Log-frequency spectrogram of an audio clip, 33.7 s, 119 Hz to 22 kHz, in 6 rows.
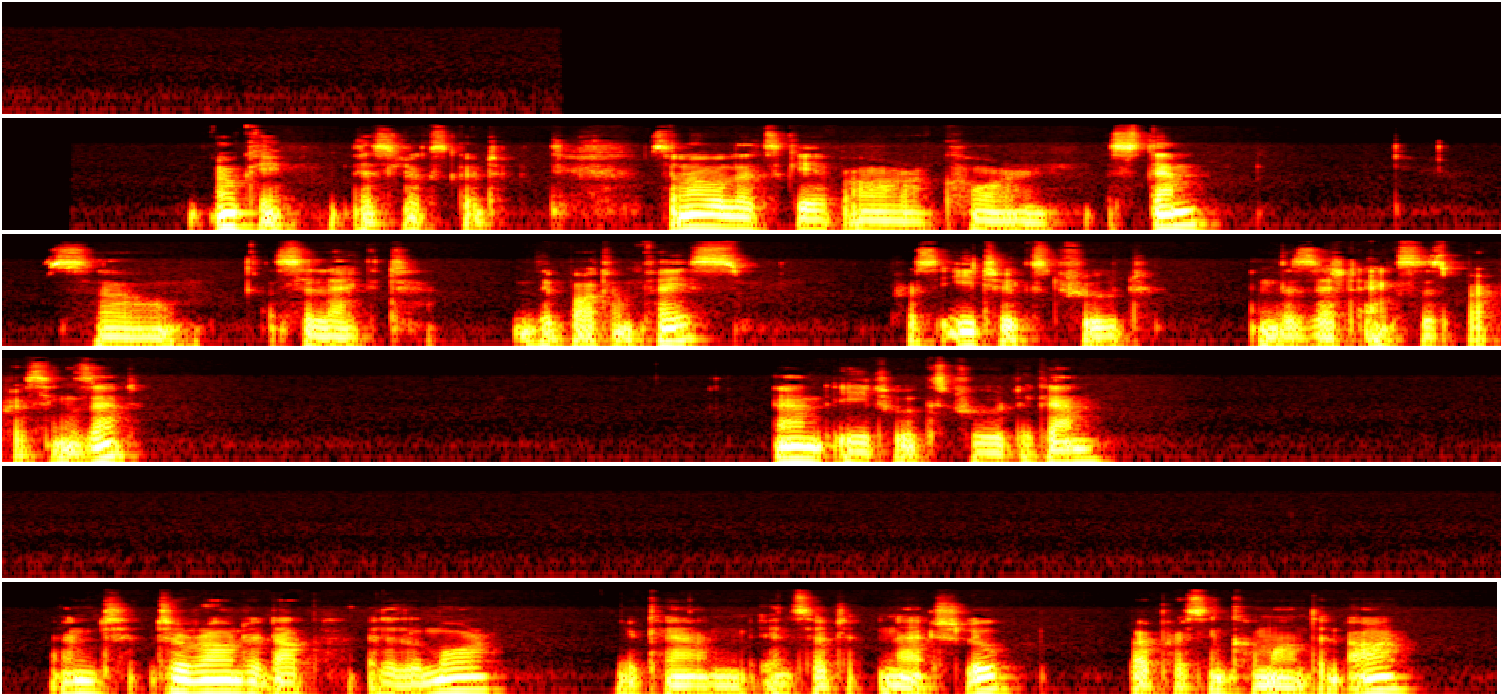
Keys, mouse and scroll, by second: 2.5-5.5 shift+middle drag, 7.1-7.7 scroll down 1, 7.7-8.3 scroll down 1, 8.3-9.0 scroll up 1, 9.0-9.8 scroll up 1, 9.8 scroll up 1, 10.0-11.7 shift+middle drag, 11.7-12.2 scroll up 2, 12.2-13.5 shift+middle drag, 13.5 3, 14.4 click, 14.9-16.4 middle drag, 16.4 e, 19.9 e, 22.9 s, 28.7 click, 29.7 scroll up 4, 30.1 shift+middle click, 31.0-31.5 scroll up 3, 32.4 g.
